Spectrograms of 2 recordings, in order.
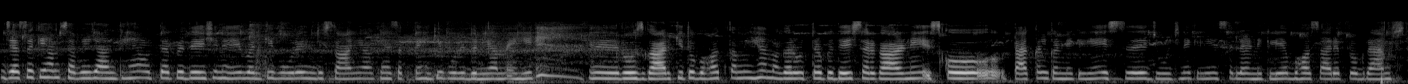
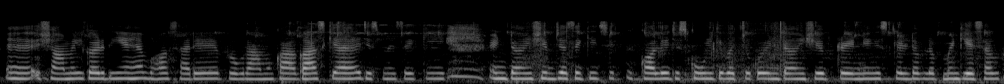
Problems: low volume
